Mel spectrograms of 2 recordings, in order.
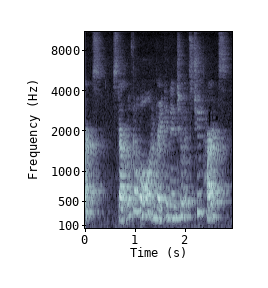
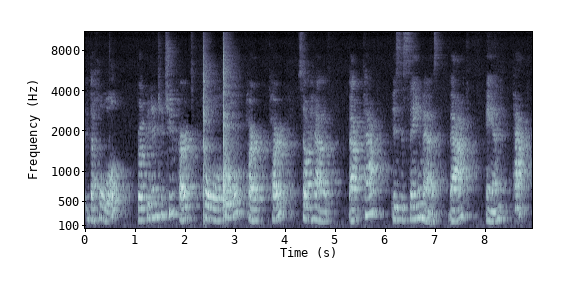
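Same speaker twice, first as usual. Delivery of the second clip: ordinary delivery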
